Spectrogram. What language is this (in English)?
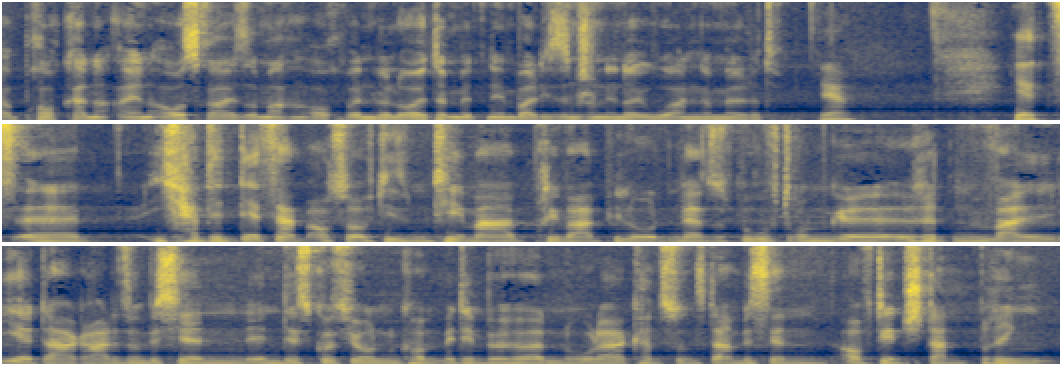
German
